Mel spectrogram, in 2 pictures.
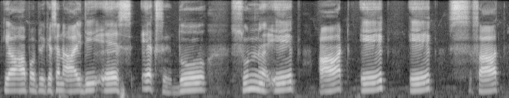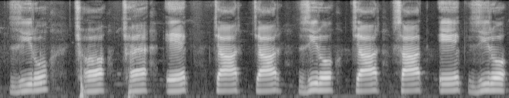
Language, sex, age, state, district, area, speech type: Urdu, male, 60+, Bihar, Khagaria, rural, read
